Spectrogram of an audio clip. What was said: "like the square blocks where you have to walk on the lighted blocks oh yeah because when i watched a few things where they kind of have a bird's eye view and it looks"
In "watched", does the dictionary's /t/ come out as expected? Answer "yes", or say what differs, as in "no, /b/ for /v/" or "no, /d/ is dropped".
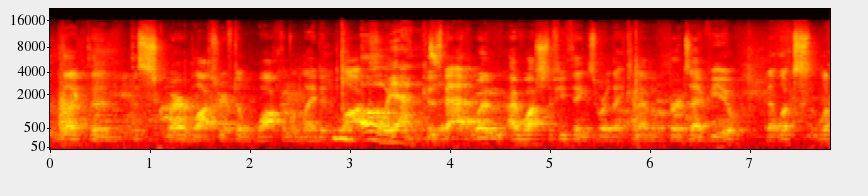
yes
